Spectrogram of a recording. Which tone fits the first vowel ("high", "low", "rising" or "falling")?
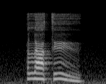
falling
